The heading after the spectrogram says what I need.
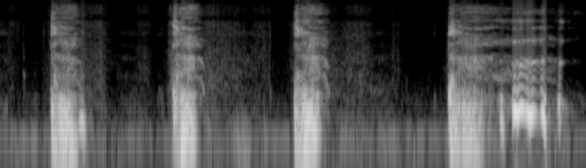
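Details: Person having a hard time resting or getting comfortable: four harsh coughs about a second apart, the last trailing into a strained, noisy breath, in a quiet room; cough with laboured breathing.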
